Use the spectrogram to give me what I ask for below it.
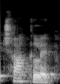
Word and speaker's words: chocolate: We say chocolate. We're not pronounced like a chocolate. Chocolate. Chocolate. Very simple. We're not pronounced like a chocolate because the letter O is silent.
